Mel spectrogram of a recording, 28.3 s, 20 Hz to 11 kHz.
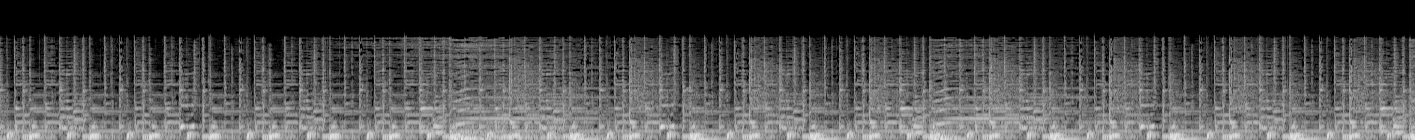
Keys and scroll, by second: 26.8 ctrl+j.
